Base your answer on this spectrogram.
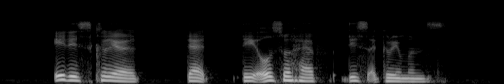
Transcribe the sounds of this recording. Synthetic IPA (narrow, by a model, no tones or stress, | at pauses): itiskʰliə | d̥ɛt̚ | d̥eɔlsoɦɛvdisə̰ɡɹimə̃ns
